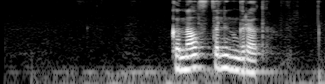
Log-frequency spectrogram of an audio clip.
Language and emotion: Russian, neutral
